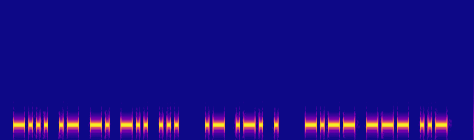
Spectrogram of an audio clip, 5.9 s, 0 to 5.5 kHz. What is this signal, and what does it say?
Morse code, heard as a keyed tone, about 25 wpm, 600 Hz. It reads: BANDS ARE YOU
